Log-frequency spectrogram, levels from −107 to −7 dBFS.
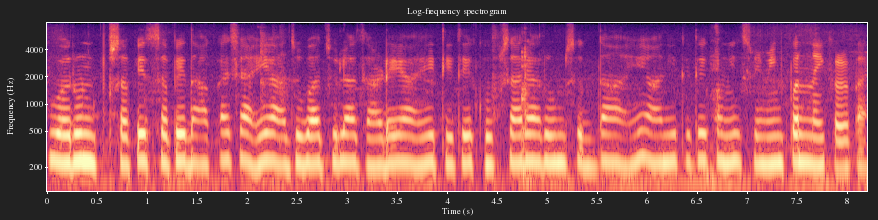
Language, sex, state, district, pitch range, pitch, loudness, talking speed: Marathi, female, Maharashtra, Washim, 220-235 Hz, 225 Hz, -16 LUFS, 160 wpm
